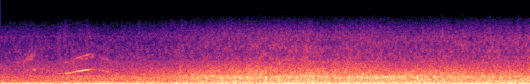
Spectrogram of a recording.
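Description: Steady road traffic noise: vehicle engines humming and tyres rushing on the road, growing slightly louder after about two seconds.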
